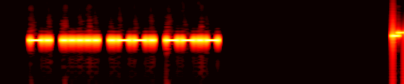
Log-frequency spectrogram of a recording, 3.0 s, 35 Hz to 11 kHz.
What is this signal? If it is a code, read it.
Morse code, heard as a keyed tone, about 37 wpm, 700 Hz. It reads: N5PQ
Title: USA Call Signs - 4x Character Spacing - 40wpm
